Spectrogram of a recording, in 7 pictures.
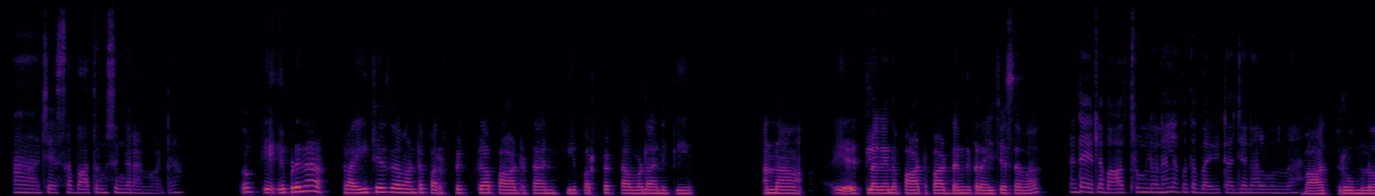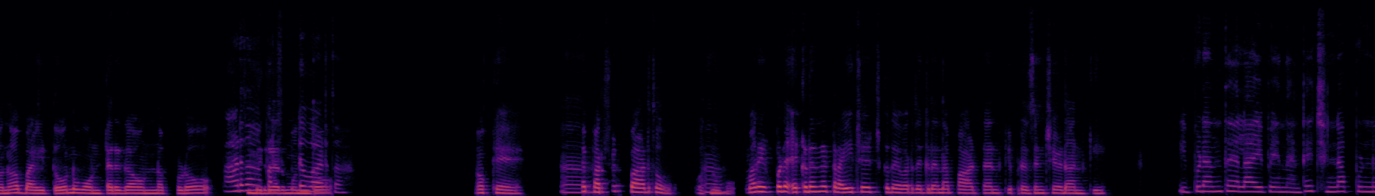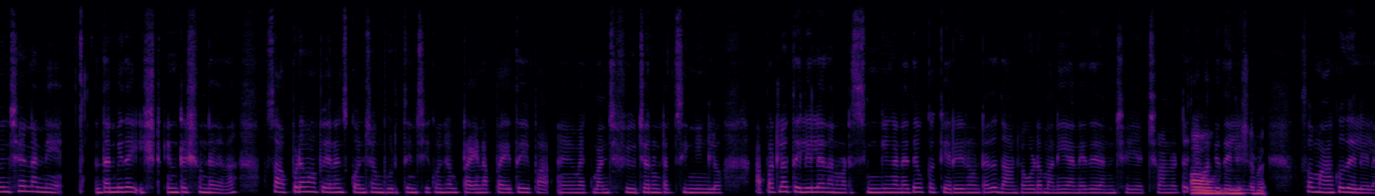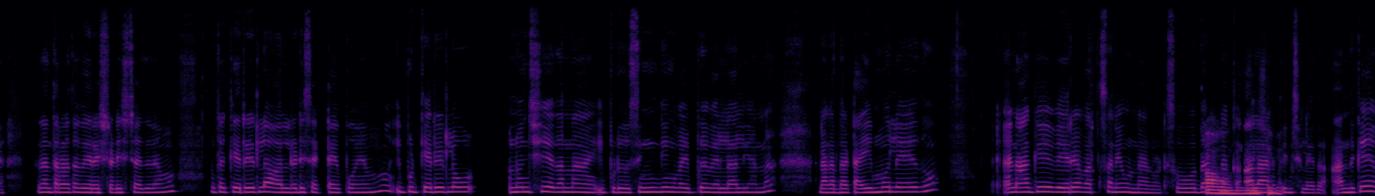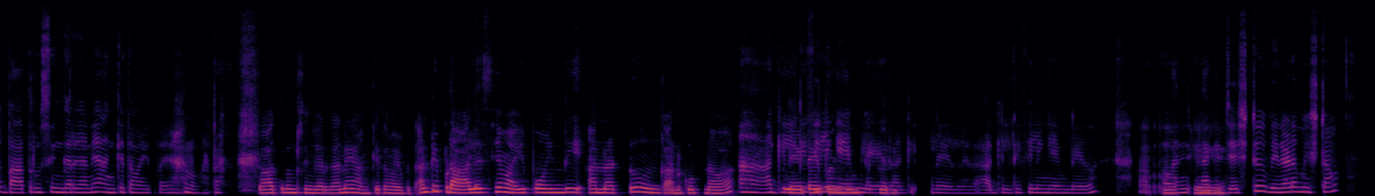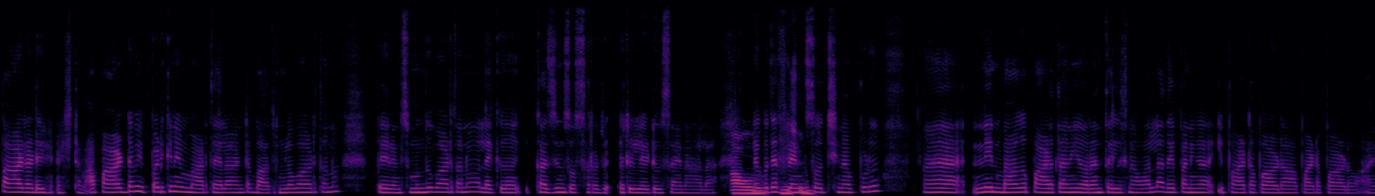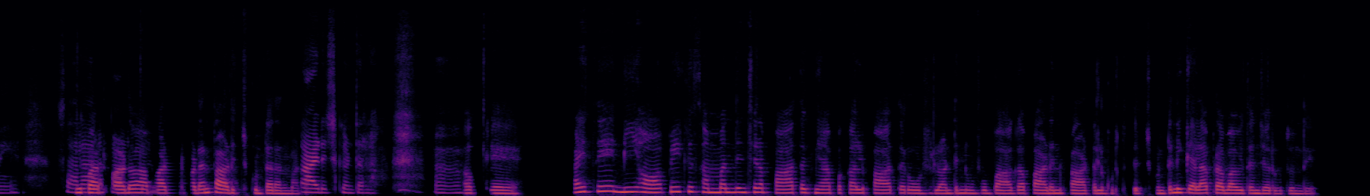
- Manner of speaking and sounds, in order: in English: "బాత్రూమ్"; in English: "ట్రై"; in English: "పర్ఫెక్ట్‌గా"; in English: "పర్ఫెక్ట్"; in English: "ట్రై"; in English: "బాత్‌రూమ్"; in English: "బాత్‌రూమ్"; in English: "మిర్రర్"; in English: "పర్ఫెక్ట్‌గా"; in English: "పర్ఫెక్ట్"; in English: "ట్రై"; in English: "ప్రెజెంట్"; other background noise; lip smack; in English: "సో"; in English: "పేరెంట్స్"; in English: "ట్రైన్ అప్"; in English: "సింగింగ్‌లో"; in English: "మనీ"; in English: "ఎర్న్"; in English: "సో"; in English: "స్టడీస్"; in English: "కెరీర్‌లో ఆల్రెడీ"; in English: "కెరీర్‌లో"; in English: "సింగింగ్"; in English: "సో, థట్"; in English: "బాత్‌రూమ్ సింగర్‌గానే"; laughing while speaking: "అయిపోయాననమాట"; in English: "బాత్‌రూమ్ సింగర్"; in English: "గిల్టీ"; in English: "గిల్టీ"; in English: "బాత్‌రూమ్‌లో"; in English: "పేరెంట్స్"; in English: "రి రిలేటివ్స్"; in English: "సో"; giggle; tapping; in English: "హాబీ‌కి"
- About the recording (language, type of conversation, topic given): Telugu, podcast, పాత హాబీతో మళ్లీ మమేకమయ్యేటప్పుడు సాధారణంగా ఎదురయ్యే సవాళ్లు ఏమిటి?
